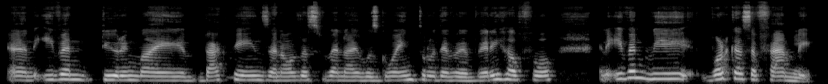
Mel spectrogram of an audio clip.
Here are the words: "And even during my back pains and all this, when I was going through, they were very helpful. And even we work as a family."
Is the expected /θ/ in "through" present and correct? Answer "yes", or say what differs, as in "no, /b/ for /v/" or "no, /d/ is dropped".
no, /t/ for /θ/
